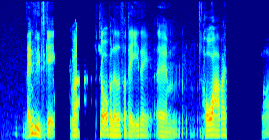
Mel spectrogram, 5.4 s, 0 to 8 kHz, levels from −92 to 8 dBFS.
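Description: Right around 1.07 to 1.12 s there's a brief scrap of the other side's voice leaking through, very faint, something like 35 dB under the talker. It's most likely the far end coming out of the loudspeaker and getting back into the mic because the echo canceller didn't scrub it all out. It's just a quick wisp, but it's a different voice, not an echo of the talker.

Straight after that, from 1.1 to 2.0 s, the talker gets pushed down in what sounds like speech suppressed in double talk. The level drops in chunks, at worst by around 40 dB, for roughly 0.7 s in total. The likely story is that both sides were talking together and the canceller couldn't tell its own talker from the loudspeaker echo, so it turned everything down. The same thing happens again from 4.51 to 5.31 s, with similar dips and about the same total length. The band topping out at 8 kHz is just the call's normal mic processing.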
